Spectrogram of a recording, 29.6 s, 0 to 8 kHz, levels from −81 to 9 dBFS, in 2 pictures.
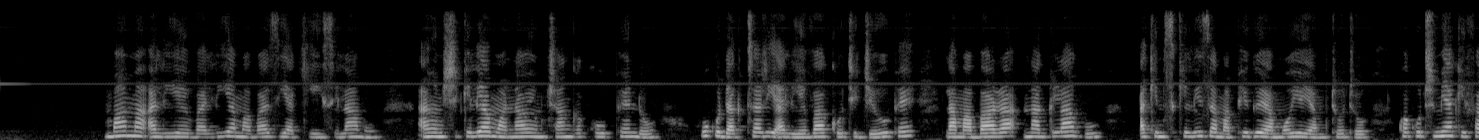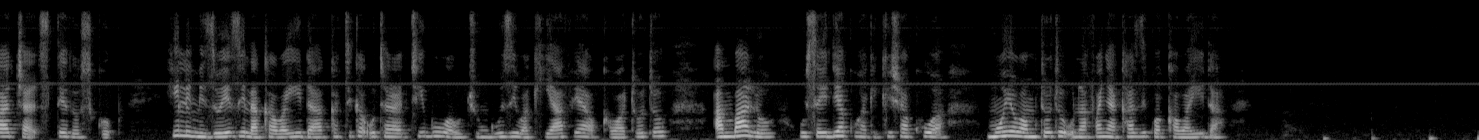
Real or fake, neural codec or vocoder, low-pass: real; none; 7.2 kHz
